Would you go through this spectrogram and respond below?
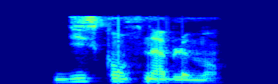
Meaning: inappropriately
- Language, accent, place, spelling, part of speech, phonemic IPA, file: French, France, Lyon, disconvenablement, adverb, /dis.kɔ̃v.na.blə.mɑ̃/, LL-Q150 (fra)-disconvenablement.wav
